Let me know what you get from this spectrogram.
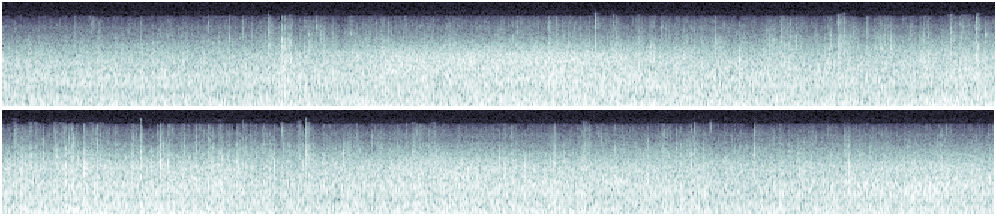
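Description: Recorded rain falling on a rooftop: a steady soft hiss of rain with scattered individual drops ticking.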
